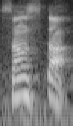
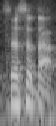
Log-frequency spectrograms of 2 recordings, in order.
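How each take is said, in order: First: A nasal and an 'nsth' cluster join the syllables. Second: Plain syllables with no nasal or consonant cluster. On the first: The speaker calls it right. "हा original शब्द आहे, सवर टिंब आहे" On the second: The speaker calls it wrong. "आपण जर normal शब्द वाढला ससता"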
